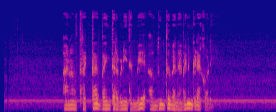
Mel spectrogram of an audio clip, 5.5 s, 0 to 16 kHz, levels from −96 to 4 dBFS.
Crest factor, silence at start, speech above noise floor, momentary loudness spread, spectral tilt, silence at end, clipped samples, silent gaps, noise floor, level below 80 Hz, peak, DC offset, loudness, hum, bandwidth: 18 dB; 0.1 s; 24 dB; 24 LU; -6.5 dB/octave; 0 s; under 0.1%; none; -58 dBFS; -70 dBFS; -18 dBFS; under 0.1%; -34 LUFS; none; 11.5 kHz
